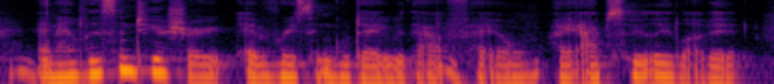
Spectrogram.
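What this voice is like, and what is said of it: Australian accent. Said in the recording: “as you can probably tell by my accent, I am not an American, but I am an Australian”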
